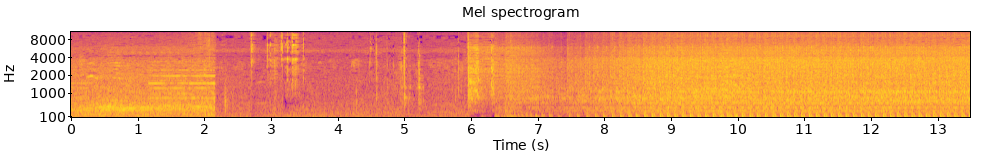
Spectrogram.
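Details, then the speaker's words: Motorcycle engine just after the air-fuel mixture screw was adjusted: it catches after cranking and settles into a slow, even putter of about three beats a second; idle slightly low, to be raised. "现在这个怠速稍微有点低，我们可以稍微调高一点。"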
